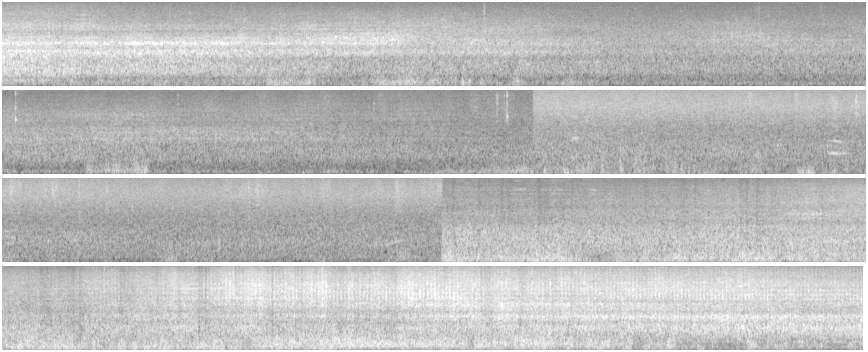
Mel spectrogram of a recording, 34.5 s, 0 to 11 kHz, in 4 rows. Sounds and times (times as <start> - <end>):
Railroad car, train wagon: 0.0 - 34.5
Train: 0.0 - 34.5.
